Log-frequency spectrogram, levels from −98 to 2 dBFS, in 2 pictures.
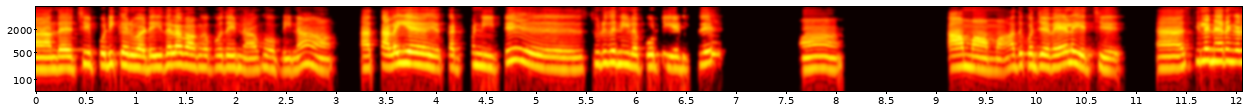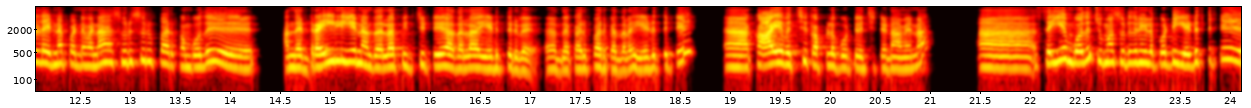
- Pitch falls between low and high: No, high, 230 Hz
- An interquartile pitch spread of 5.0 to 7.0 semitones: No, average, 4.2 semitones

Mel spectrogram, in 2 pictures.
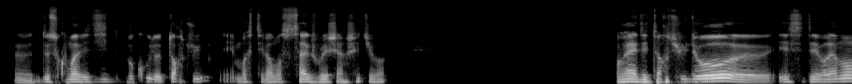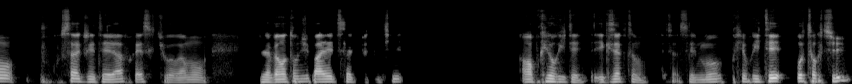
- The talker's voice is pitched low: Yes, low, 120 Hz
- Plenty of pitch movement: No, average, 2.9 semitones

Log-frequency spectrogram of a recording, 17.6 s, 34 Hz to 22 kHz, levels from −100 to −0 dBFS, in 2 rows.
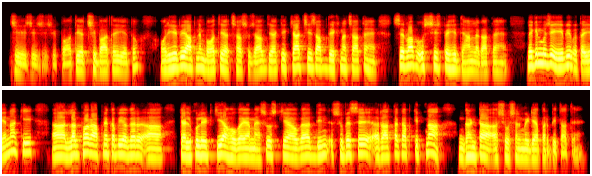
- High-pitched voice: No, medium, 140 Hz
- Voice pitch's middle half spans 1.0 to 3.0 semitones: No, average, 4.2 semitones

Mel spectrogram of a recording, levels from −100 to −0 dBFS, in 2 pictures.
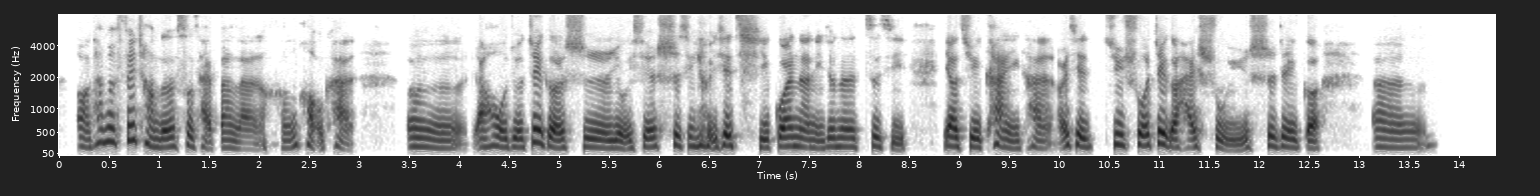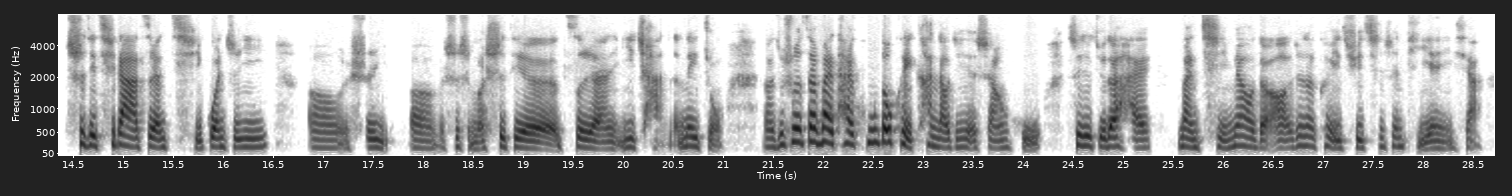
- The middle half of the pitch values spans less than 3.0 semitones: No, average, 3.4 semitones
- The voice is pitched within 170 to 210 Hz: Yes, medium, 185 Hz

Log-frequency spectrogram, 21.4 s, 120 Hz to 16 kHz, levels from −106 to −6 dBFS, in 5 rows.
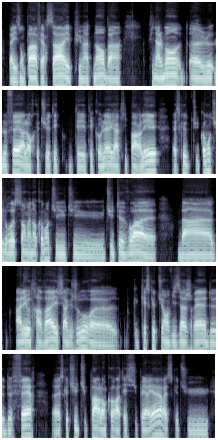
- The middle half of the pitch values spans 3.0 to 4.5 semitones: No, narrow, 2.5 semitones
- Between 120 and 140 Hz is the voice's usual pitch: No, low, 100 Hz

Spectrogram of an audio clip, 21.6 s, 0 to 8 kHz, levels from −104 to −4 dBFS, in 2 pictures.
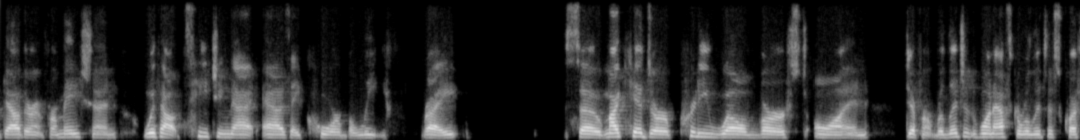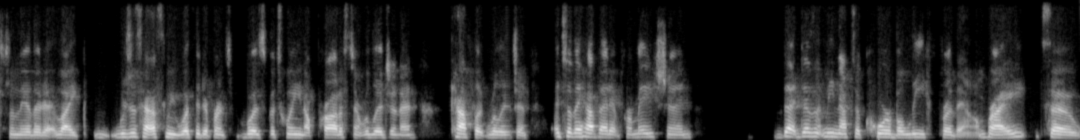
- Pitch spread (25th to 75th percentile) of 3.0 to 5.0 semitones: No, narrow, 2.4 semitones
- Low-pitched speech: No, medium, 180 Hz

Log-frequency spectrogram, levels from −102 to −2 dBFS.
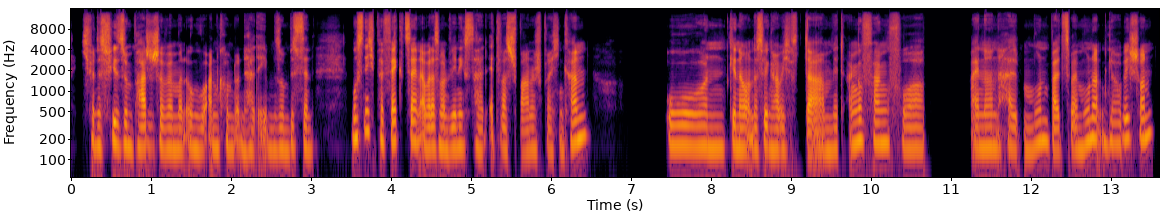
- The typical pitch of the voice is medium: Yes, medium, 150 Hz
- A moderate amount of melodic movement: Yes, average, 3.1 semitones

